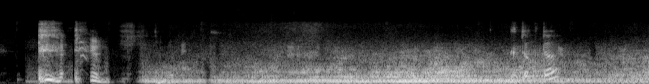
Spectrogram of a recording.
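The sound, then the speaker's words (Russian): A low-flying helicopter roars overhead, its heavy, droning rumble swelling in and holding steady and loud, with a voice speaking briefly at the start. “Ну все, а это вертолет, оказывается, низко летит.”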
